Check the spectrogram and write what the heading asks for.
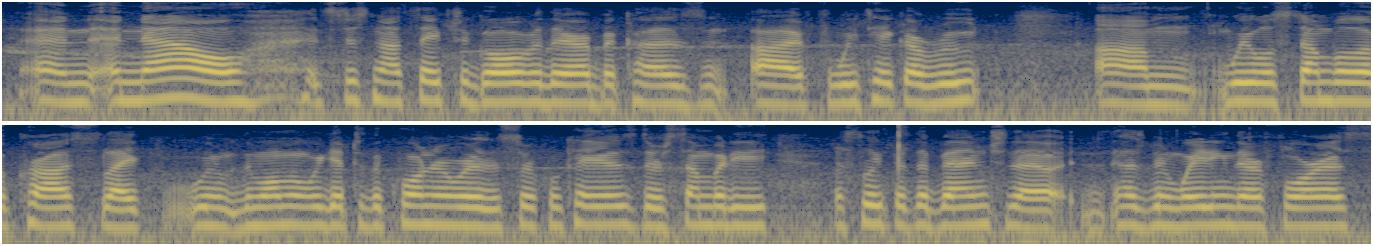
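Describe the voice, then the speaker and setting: Flat-voiced rambling woman in her thirties. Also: mid-range voice, muffled recording, a little hiss or hum. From United States, born in Latvia. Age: 30s. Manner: rambling, hesitant, many fillers. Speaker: interviewee. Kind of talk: street interview. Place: outdoors on a city street.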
